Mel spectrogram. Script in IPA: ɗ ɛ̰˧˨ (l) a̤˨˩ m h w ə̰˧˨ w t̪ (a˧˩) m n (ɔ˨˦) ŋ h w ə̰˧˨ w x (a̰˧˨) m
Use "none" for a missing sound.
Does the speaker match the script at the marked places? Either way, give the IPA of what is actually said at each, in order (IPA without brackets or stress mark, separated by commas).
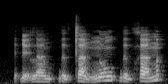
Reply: l, a˧˩, ɔ˧, a˨˦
